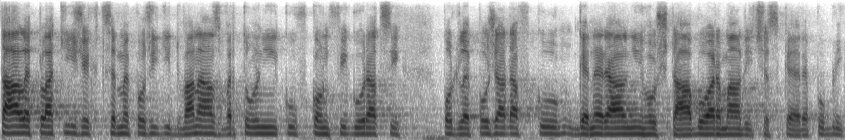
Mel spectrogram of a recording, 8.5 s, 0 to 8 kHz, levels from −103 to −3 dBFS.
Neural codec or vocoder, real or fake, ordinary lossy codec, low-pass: none; real; Opus, 16 kbps; 7.2 kHz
